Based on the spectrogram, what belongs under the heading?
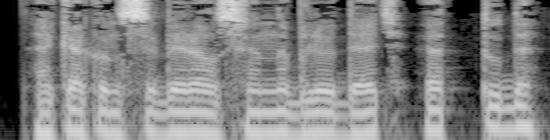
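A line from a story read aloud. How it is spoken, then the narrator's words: Plain. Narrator (Russian): спросил я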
